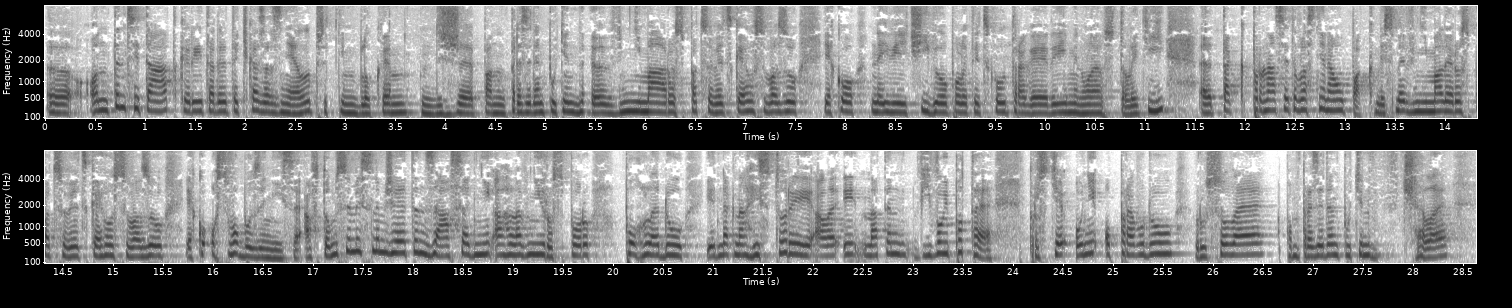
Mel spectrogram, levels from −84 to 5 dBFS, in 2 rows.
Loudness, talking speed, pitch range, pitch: -21 LUFS, 150 wpm, 190-235 Hz, 215 Hz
